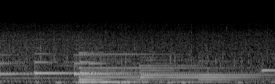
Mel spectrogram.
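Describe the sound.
Rain falls as a steady, even hiss of drops beneath a soft music bed of held, sustained tones, with no voices.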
